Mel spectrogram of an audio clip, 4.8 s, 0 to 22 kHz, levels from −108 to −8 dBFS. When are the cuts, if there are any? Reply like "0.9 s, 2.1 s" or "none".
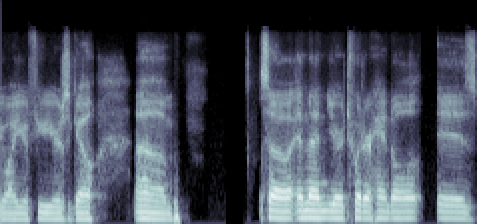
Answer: none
